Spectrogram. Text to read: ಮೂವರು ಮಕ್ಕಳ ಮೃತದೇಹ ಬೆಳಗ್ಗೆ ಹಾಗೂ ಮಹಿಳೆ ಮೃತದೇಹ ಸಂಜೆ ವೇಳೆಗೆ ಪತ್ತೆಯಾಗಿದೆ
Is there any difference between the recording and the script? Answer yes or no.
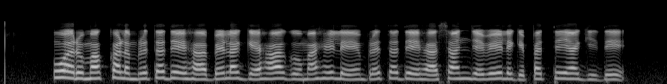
no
